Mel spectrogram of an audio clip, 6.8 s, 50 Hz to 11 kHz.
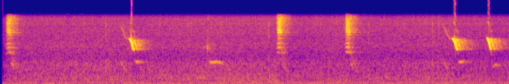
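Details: New Zealand bellbird male courting a female perched just above him out of view, Port Hills outside Christchurch, New Zealand, 14 Sept 2011: six short, clear, bell-like notes dropping in pitch, unevenly spaced over several seconds, quiet background.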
